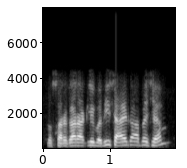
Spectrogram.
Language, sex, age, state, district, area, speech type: Gujarati, male, 18-30, Gujarat, Ahmedabad, urban, conversation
